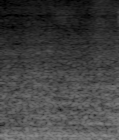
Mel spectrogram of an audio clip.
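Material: Nothing is struck.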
